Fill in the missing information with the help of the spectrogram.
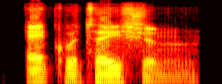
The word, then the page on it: equitation: British English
